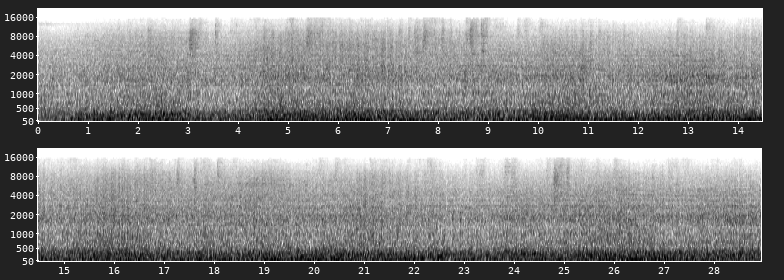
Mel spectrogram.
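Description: Empty coal hopper cars of a freight train rolling past: a steady rumble of steel wheels on rail, with occasional sharp clicks.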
